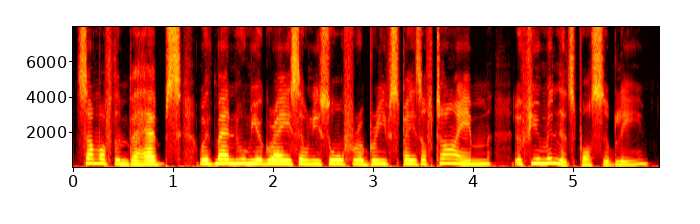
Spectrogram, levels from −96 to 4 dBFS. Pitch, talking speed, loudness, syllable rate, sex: 215 Hz, 205 wpm, -18 LUFS, 5.5 syllables/s, female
